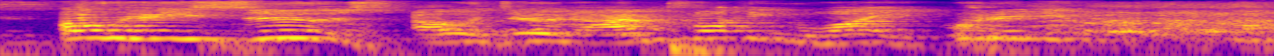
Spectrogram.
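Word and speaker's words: Jesús: It's pronounced Hey Sus. Oh, hey Zeus.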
